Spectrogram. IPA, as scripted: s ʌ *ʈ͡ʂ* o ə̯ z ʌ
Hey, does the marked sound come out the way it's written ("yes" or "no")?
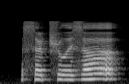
yes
